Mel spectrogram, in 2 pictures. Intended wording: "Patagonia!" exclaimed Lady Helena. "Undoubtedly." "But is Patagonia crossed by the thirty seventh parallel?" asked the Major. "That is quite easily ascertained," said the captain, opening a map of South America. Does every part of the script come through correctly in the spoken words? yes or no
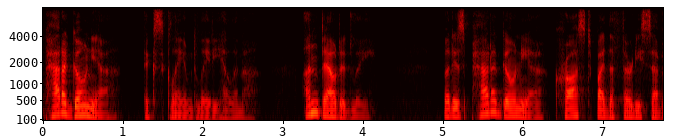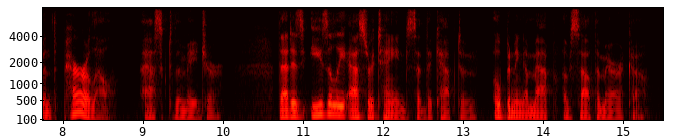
no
